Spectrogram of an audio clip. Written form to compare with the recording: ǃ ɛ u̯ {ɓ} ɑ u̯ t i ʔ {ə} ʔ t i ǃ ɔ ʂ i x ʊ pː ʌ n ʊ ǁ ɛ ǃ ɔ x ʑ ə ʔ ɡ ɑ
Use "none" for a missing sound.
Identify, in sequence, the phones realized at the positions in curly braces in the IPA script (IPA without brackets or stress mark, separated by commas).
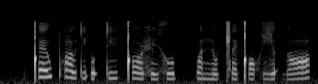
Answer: pʰ, ʊ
